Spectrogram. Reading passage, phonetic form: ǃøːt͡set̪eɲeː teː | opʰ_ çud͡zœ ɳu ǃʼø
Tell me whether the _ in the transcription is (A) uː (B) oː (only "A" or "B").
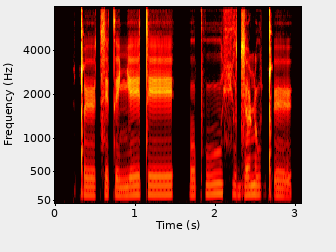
A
